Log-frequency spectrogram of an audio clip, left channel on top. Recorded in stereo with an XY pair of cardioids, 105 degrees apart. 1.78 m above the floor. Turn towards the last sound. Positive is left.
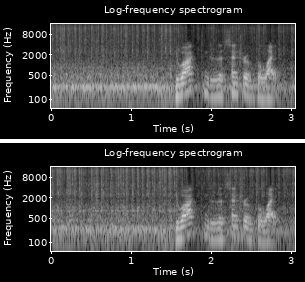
turn(degrees=15)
